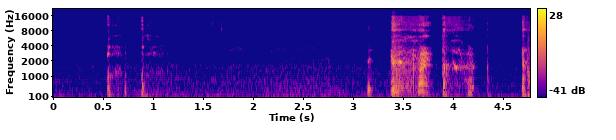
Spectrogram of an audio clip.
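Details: An adult gives several short, dry coughs, including a louder cluster, in a quiet room, while measuring and cutting paper for a craft project and apologizing for the noise; cough.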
